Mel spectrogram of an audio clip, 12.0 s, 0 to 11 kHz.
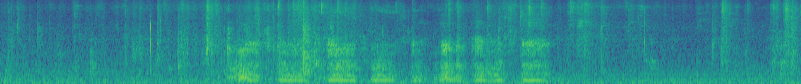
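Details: Four-week-and-one-day-old dog puppies from one litter give a run of short, harmonic whimpering yelps in a small indoor room, 20 February 2013.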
